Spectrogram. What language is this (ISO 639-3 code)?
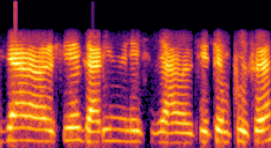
mai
